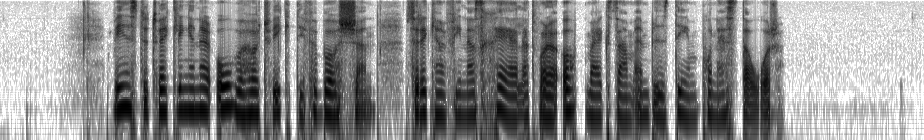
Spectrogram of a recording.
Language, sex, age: Swedish, female, 35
